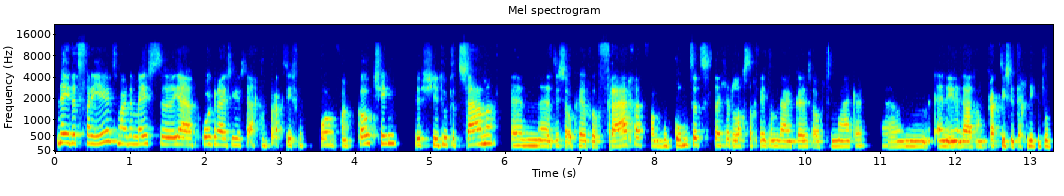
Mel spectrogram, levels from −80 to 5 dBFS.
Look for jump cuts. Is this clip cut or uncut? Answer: cut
